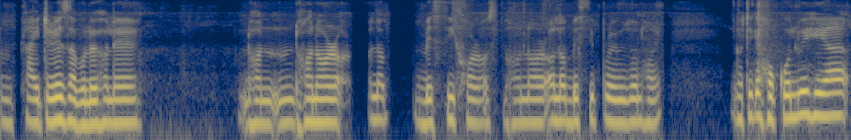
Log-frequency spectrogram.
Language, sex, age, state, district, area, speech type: Assamese, female, 18-30, Assam, Dibrugarh, rural, spontaneous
